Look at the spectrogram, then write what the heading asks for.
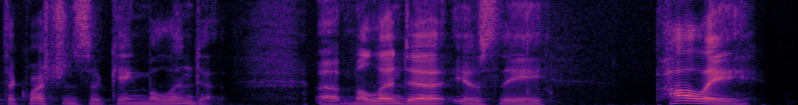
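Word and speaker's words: Milinda: we'll look at the questions of king melinda melinda is the poly pronunciation poly is an indo-european language very much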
